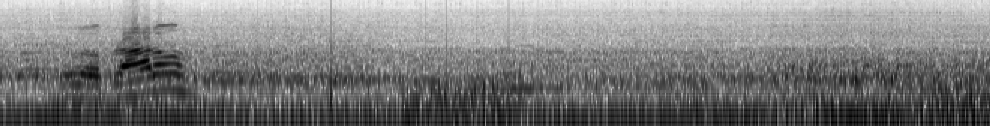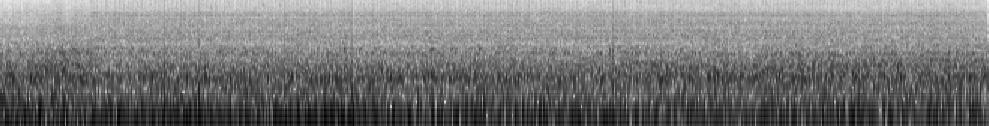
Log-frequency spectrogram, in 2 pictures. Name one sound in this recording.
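An old car engine rumbles steadily while driving.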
